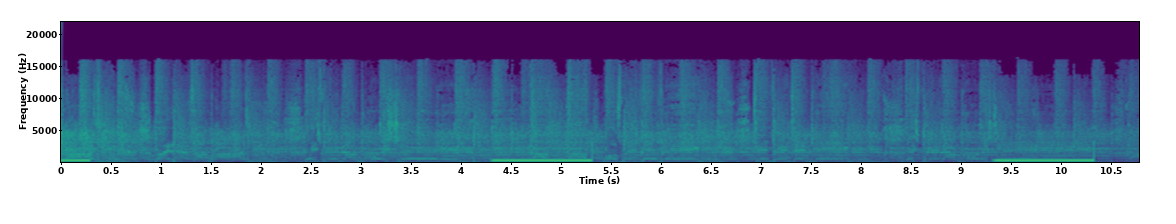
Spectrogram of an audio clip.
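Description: Ringback tone of a telephone line while a call is being placed: a steady single-pitch beep about one second long, repeating every five seconds, with two full tones plus the tail of another, over a pulsing background beat.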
